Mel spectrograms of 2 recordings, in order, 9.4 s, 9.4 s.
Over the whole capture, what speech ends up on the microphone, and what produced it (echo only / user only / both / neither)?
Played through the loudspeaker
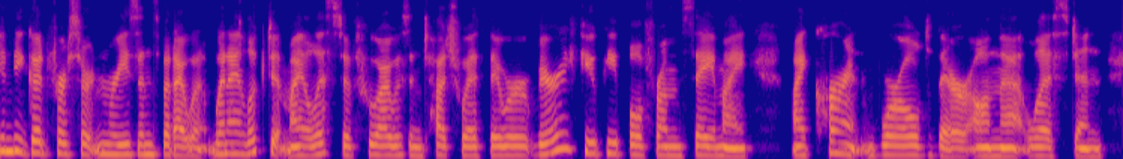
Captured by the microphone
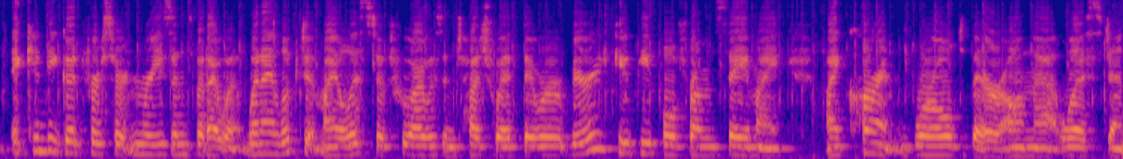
echo only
